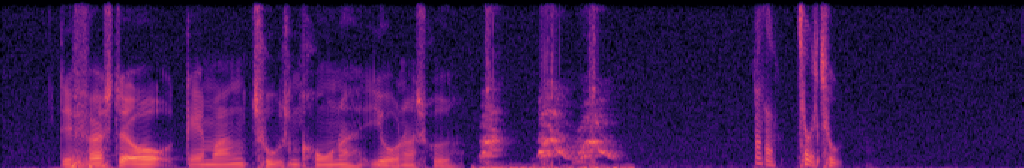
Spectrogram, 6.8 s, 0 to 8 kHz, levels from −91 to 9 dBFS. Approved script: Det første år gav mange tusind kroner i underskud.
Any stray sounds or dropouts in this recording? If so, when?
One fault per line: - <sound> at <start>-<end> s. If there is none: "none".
- bark at 3.1-4.2 s
- chirp at 5.0-5.6 s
